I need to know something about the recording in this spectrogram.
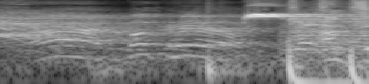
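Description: A group of young children shouting and chattering, then a short, high whistle blast near the end: the start signal for a sprint.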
